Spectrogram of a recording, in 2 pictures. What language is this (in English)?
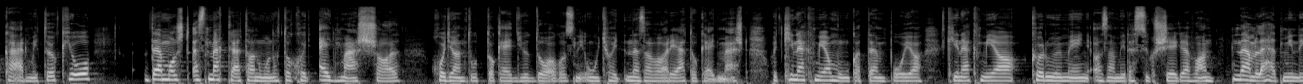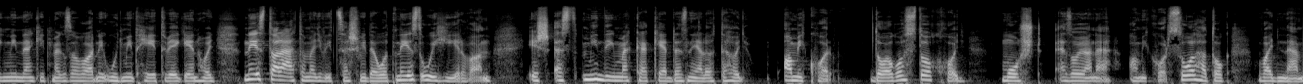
Hungarian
